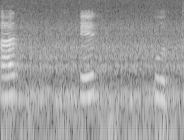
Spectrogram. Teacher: اب ہم نے حمزہ کے ساتھ تا کی ادائیگی کی۔ تا ہمارا حرف قلقلہ نہیں ہے، اسی لیے ہم نے اس پر قلقلہ نہیں کیا۔ اس میں ہم نے حرف کو اپنی جگہ سے نہیں ہلانا ہے، حرکت نہیں دینی ہے۔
